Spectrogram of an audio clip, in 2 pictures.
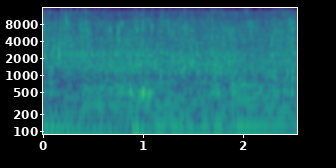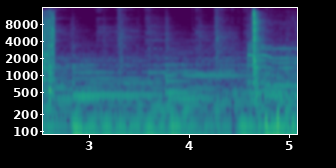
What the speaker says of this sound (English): I pour the water into the pot.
